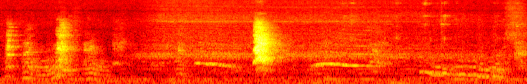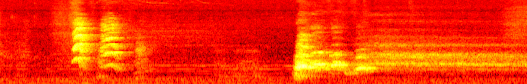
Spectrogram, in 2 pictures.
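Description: A pet dog barking sharply a few times: once about two and a half seconds in, twice in quick succession around six seconds, and loudest near the end. Short whines glide up and down in pitch between the barks.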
